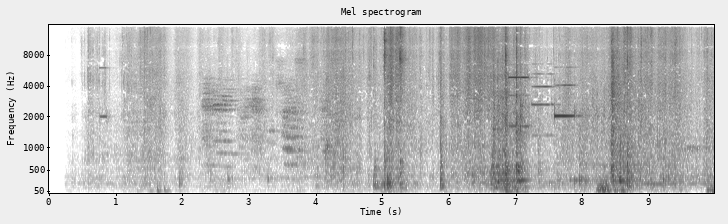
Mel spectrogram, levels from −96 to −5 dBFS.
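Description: No technical faults can be heard anywhere in the recording; the signal stays steady and intact throughout.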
